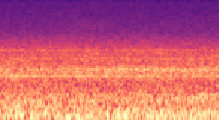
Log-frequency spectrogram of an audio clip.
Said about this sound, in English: A man is driving by in his work truck.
